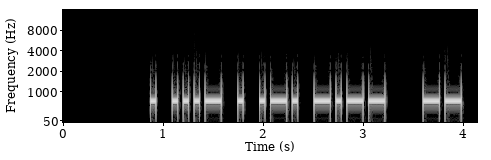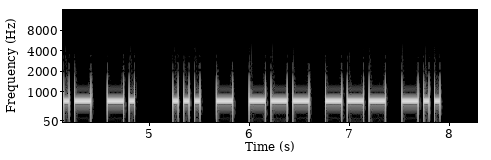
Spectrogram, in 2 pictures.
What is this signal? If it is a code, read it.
Morse code, heard as a keyed tone, about 22 wpm, 700 Hz. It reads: EVERY MAN STOOD
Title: Sentences from Top 1400 Words 22wpm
